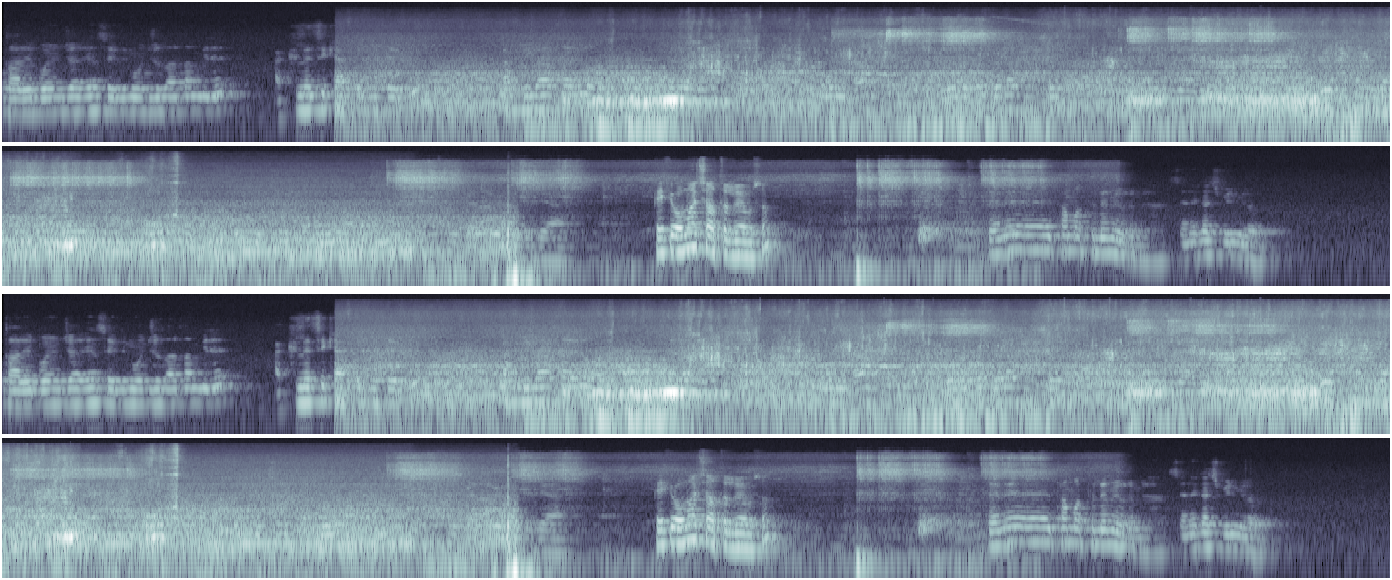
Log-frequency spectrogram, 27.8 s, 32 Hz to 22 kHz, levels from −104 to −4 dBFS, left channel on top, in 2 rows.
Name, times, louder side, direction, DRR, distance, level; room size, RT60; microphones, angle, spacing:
voice 1, 0.0-2.2 2.7-4.3 4.9-8.9 9.3-10.6 11.1-12.2 12.8-14.9 15.3-17.5 18.3-19.5 23.7-26.5, right 2 dB, 90° right, 5 dB, 1.9 m, -36 dB
sound 1, 3.3-19.1, right 3 dB, 30° right, 0.5 m, -26 dB
sound 2, 8.3-10.4 11.0-16.2 16.7-16.8 17.0-25.1, left 2 dB, 10° left, 2.7 m, -32 dB
sound 3, 12.0-18.7, left 1 dB, 50° right, 7.1 m, -31 dB
voice 2, 20.4-21.6, left 1 dB, 35° left, 7 dB, 1.3 m, -25 dB
12.5 x 7.6 x 9.8 m, 0.64 s
head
